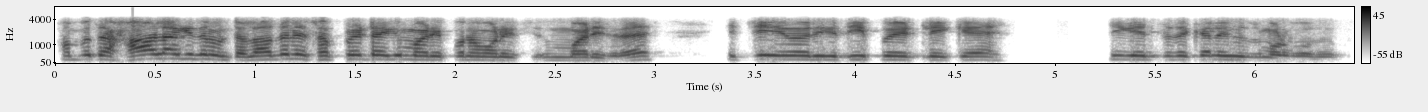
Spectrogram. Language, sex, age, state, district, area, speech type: Kannada, male, 45-60, Karnataka, Shimoga, rural, conversation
